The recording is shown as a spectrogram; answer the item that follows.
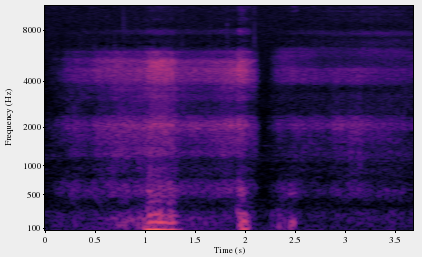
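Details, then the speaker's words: Light snoring recorded from a man who fell asleep partway through recording a previous video; a single low rattling snore, then a couple of softer snorts against quiet room hiss. "this is actually some light snoring sounds from me when I actually fell asleep in the middle of recording a previous video."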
